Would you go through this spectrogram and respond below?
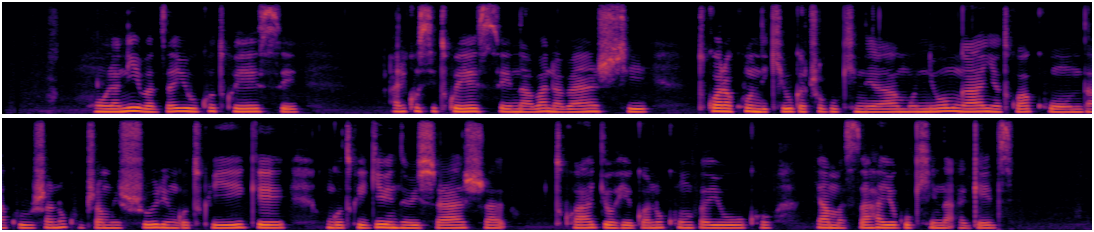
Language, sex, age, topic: Rundi, female, 25-35, education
